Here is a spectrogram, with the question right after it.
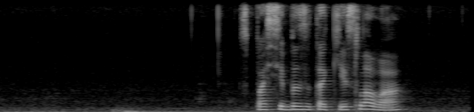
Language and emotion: Russian, positive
